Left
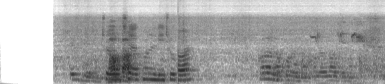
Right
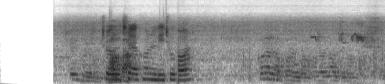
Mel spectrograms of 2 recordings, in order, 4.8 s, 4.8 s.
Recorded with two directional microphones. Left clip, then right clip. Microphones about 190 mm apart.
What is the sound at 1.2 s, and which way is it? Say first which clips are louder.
Speech: right 4 dB; 5° left (ahead or behind).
